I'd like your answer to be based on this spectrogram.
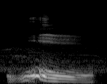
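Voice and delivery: normal talking voice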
